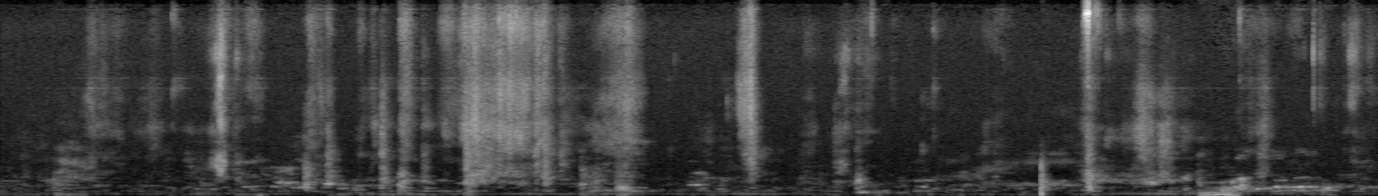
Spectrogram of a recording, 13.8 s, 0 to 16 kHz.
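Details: Loud, sharp joint crack then a softer pop during knee/leg manipulation of a 70-year-old with knee pain and leg weakness, recent pain and past problem since 2023; audible crack during manual adjustment.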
